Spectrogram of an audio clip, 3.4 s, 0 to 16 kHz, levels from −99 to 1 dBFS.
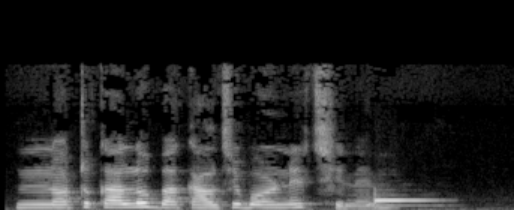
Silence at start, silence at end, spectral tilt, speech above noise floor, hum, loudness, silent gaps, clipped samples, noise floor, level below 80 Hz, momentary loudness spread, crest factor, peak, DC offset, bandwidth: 0.1 s; 0.5 s; -3.5 dB/octave; 35 dB; none; -23 LUFS; none; under 0.1%; -58 dBFS; -68 dBFS; 14 LU; 18 dB; -6 dBFS; under 0.1%; 11.5 kHz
